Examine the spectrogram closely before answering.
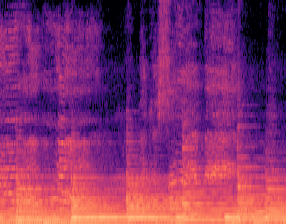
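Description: A woman singing held, slow notes into a handheld microphone over a piano accompaniment.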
